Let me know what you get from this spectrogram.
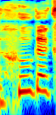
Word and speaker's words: hygge: I hope so, because today's show is all about hygge. It's spelled H-Y-G-G-E, so it looks like you should pronounce it hygge, but the Danes pronounce it hygge,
